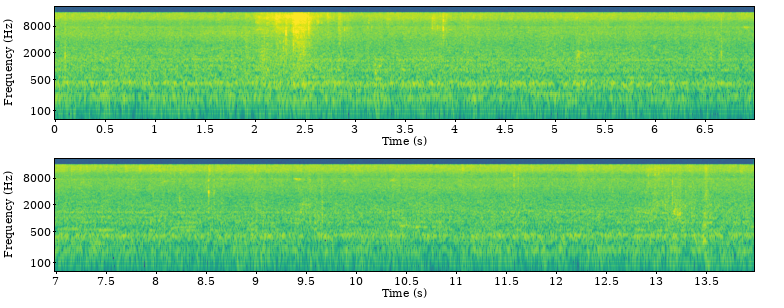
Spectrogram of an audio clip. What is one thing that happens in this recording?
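A hive tool scrapes against wooden frames.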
